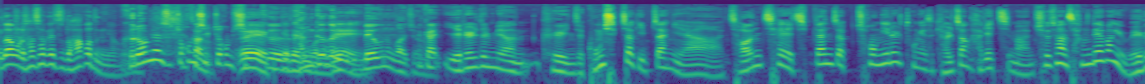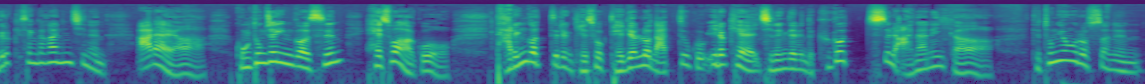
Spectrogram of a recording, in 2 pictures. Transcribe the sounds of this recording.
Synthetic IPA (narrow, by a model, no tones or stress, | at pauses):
ŋdamɯɾosʰas̬ʰʌɡes̬ʰʌdohaɡʌdɯɲo̰kɯɾʌmjʌns̬ʰʌt͡ɕ͈ok͈ɯmɕikt͡ɕ͈ok͈ɯmɕianɡɯɡɯmeunɯnɡʌd͡ʑoɯk͈aje̞ɾɯɭdɯɭmjʌnkɯind͡ʑe̞koŋɕʰi̥k̚t͡ɕ͈ʌɡip̚t͡ɕ͈aŋeja̰t͡ɕʌnt͡ɕʰe̞ːt͡ɕi̥p̚t͈and͡ʑʌk̚t͡ɕʰoŋiɾɯɭtʰoŋe̞s̬ʰʌkjʌɭt͡ɕ͈ʌŋhaɡe̞t̚t͡ɕ͈imant͡ɕʰwesʰoɦansʰaŋde̞baŋiwe̞ɡɯɾʌkʰesʰe̞ŋɡakʰanɯnd͡ʑinɯn | a̰ɾaja̰koŋtʰoŋd͡ʑʌɡinɡʌsʰɯnhe̞sʰoɦaɡotaɾɯnɡʌt̚t͈ɯɾɯnke̞sʰok̚te̞ɡjʌɭːonat͈ɯɡoiɾʌkʰe̞t͡ɕine̞ŋdwe̞nɯnde̞kɯɡʌ | s͈ɯɭa̰nanɯk͈a | te̞tʰoŋɲjʌŋɯɾos͈ʌnɯn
